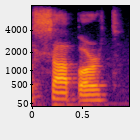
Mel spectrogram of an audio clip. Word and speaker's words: support: product, life expectancy, social support, freedom social support. Social support. Good. Second syllable is the stress.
